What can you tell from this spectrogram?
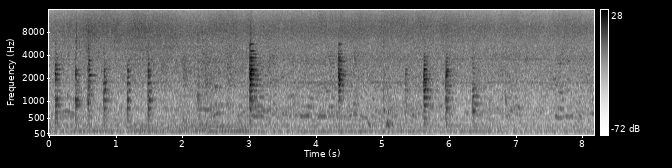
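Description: Chopped chicken and chutney sauce sizzling on a large flat tawa griddle, with a dozen or so sharp, irregular clinks of a metal spatula striking the griddle as the food is stirred.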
